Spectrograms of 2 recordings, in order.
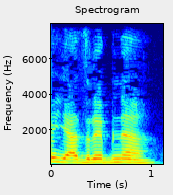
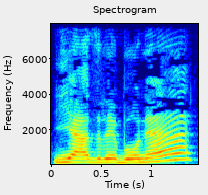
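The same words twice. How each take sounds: First: "یضربنه" with no vowel between b and n; eased form with sukun. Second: "یضربونه" drawn out, with an u vowel after the b; full form with damma. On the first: Teacher comparing ease for students, "یضربنه" with a vowelless b. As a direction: run the b straight into "na" in "یضربنه". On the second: Teacher comparing ease for students, "یضربونه" with the damma fully voiced. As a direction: sound every syllable of "یضربونه", damma on the b. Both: Shown as a demonstration. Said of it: "شما دوتایش تلفظ کن ببین کدومی که راحت تره".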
